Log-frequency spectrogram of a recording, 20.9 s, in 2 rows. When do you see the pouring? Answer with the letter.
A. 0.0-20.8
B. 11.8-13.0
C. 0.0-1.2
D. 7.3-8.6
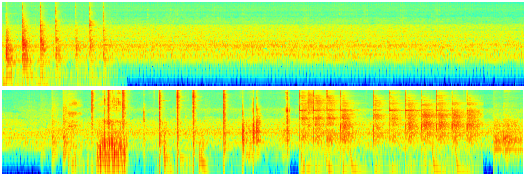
B.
